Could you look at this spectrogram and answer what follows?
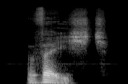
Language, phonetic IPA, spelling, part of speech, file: Polish, [vɛjɕt͡ɕ], wejść, verb / noun, Pl-wejść.ogg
